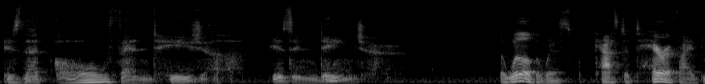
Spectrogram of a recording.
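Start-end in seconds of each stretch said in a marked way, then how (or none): 0.0-3.7 low, slow grinding voice; grating rock voice. A narrator's reading. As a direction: grind the words out like stone. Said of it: "grated the rock chewer".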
